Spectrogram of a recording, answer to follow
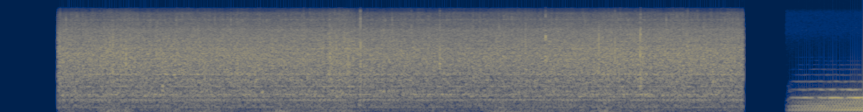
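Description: Vinyl-and-tape noise atmosphere loop: a steady crackling hiss much like rain, starting about half a second in and cutting off sharply near the end.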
